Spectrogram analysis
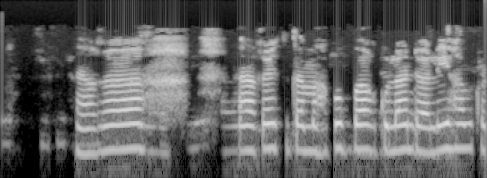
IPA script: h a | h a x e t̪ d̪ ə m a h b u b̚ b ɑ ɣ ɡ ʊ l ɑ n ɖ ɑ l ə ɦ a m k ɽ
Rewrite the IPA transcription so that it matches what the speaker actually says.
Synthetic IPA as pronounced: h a | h a ɣ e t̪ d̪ ə m a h b u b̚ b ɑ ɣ ɡ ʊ l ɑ n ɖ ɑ l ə ɦ a m k ɽ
